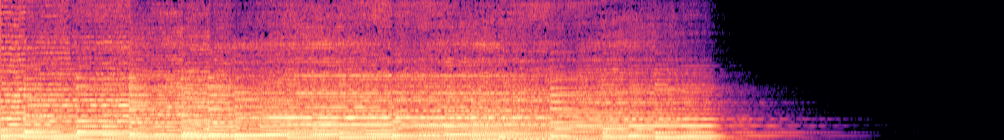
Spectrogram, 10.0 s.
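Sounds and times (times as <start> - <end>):
viola: 0.0 - 7.9
piano: 0.0 - 8.3.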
